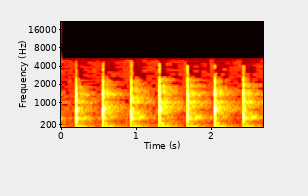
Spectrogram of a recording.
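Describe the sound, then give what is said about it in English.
Seven sharp, evenly spaced knocks in a steady rhythm, each a firm thud with a crisp attack, over a low constant hum and no talking. “It's knocking.”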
